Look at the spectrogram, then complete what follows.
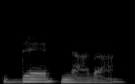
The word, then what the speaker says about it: de nada: And so in Spanish, it would be de nada, but in Portuguese, it's j. The D, E, or the D, the letter D is pronounced j. J.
